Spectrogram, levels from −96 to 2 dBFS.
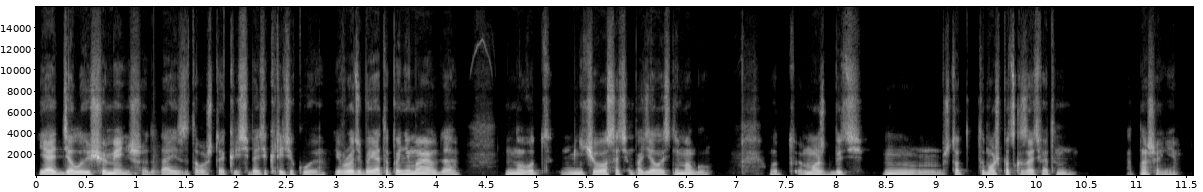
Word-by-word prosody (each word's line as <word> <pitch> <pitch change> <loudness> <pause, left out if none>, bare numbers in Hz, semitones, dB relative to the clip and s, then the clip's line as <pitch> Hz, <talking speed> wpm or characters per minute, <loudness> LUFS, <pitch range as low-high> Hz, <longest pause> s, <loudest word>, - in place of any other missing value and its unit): я 130 +1 +7
делаю 120 -1 +5
еще 115 +1 +5
меньше, 105 +1 +2
да, 105 +1 -4
из-за 110 0 -4
того, 105 -1 -4
что 110 - -4
я - - -5
кри 115 - -6
себя 110 - 0
критикую. 110 -1 -4
И 135 - +1
вроде 135 +2 +5
бы 130 - +3
я 135 - +6
это - - -2
понимаю, 155 - +4
да, 110 +5 -2 0.5
но 115 -2 +2
вот 115 0 -3
ничего 120 +5 +2
с 145 - -1
этим 115 -2 -3
поделать 115 0 +1
не 115 - +1
могу. 105 -1 -1 0.6
Вот, - - -7 0.2
может 125 +1 0
быть, 120 -1 -3 0.2
м, 105 - -3
что-то - - -5
ты - - -6
можешь - - +1
подсказать 110 -1 -1
в - - -10
этом 110 +2 -6 0.5
отношении? 110 0 -5
115 Hz, 195 wpm, -24 LUFS, 110-125 Hz, 0.6 s, я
